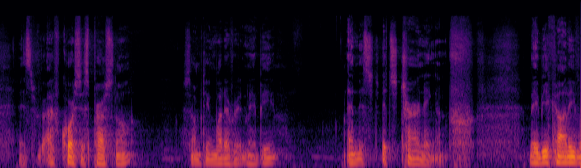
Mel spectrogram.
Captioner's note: exhales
